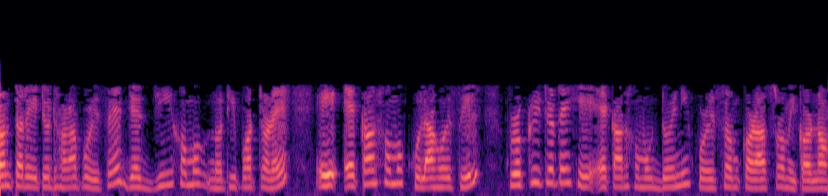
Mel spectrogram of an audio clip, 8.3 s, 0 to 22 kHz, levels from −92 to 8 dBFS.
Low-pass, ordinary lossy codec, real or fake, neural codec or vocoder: 3.6 kHz; none; real; none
